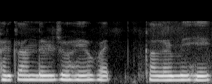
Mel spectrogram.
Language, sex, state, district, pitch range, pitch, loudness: Hindi, female, Arunachal Pradesh, Longding, 200-210 Hz, 205 Hz, -12 LUFS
